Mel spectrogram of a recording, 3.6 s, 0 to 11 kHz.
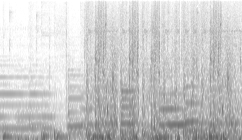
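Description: A burst of explosive game blasts set off with the T key in Ancient Warfare 3 hits after a quiet stretch, then rumbles on as a dense, crashing barrage over game music, with no talk.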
